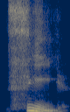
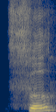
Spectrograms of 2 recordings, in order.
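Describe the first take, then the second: First: "si." said softer with a different tone; Chinese tone contrast. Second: "si" said high and loud; Chinese tone contrast. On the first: Teacher contrasting two Chinese syllables, softer "si.". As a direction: drop the level and change the tone on "si.". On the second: Teacher contrasting two Chinese syllables, "si" high and loud. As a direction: pitch "si" up high and hit it firmly. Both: Shown as a demonstration. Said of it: "It's not the same sound in Chinese".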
